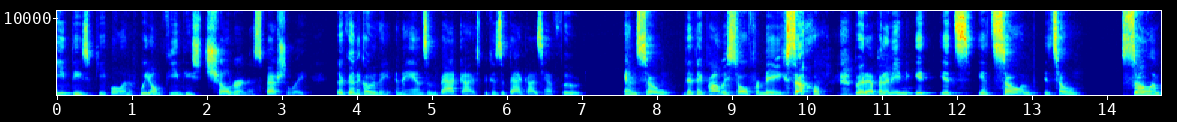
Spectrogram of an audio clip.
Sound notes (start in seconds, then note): 10.3 laughs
